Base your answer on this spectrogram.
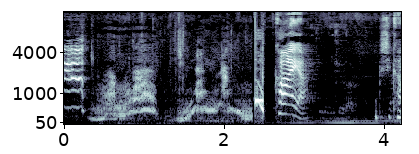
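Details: Pet cat from a compilation of funny cats, producing several wavering, whiny meows that rise and then fall, one ending in a sharp upward sweep. Human voices overlap the calls.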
